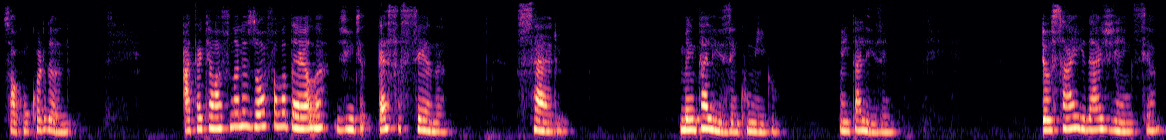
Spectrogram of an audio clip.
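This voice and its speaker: A young Brazilian woman with a São Paulo interior accent, telling viewers a personal story in a confiding, animated way while she crochets for her channel. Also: medium pitch, slow, long pauses, slightly rough. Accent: São Paulo interior Brazilian Portuguese.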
